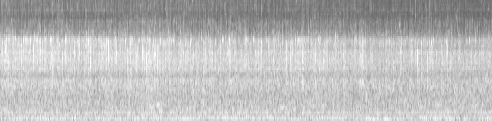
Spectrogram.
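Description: Food frying in a black wok of hot oil: a steady sizzling hiss with fine crackles from the bubbling oil, easing slightly toward the end.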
